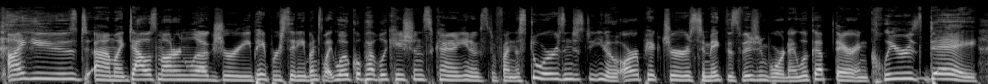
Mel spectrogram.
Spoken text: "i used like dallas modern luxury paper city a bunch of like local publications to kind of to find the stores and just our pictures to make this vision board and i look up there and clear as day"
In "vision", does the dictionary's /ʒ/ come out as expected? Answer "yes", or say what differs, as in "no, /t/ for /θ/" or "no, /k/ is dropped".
yes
